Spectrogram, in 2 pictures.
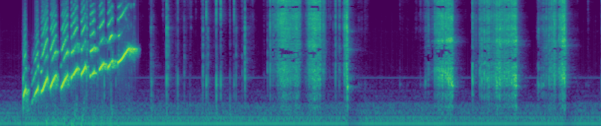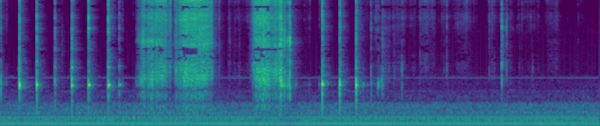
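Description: A rising whistle-like sound effect, then plastic clicks and several short scraping, tearing noises as the two halves of a plastic toy watermelon are handled and pulled apart.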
